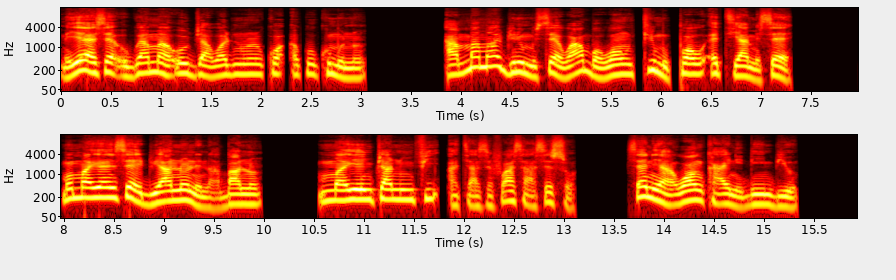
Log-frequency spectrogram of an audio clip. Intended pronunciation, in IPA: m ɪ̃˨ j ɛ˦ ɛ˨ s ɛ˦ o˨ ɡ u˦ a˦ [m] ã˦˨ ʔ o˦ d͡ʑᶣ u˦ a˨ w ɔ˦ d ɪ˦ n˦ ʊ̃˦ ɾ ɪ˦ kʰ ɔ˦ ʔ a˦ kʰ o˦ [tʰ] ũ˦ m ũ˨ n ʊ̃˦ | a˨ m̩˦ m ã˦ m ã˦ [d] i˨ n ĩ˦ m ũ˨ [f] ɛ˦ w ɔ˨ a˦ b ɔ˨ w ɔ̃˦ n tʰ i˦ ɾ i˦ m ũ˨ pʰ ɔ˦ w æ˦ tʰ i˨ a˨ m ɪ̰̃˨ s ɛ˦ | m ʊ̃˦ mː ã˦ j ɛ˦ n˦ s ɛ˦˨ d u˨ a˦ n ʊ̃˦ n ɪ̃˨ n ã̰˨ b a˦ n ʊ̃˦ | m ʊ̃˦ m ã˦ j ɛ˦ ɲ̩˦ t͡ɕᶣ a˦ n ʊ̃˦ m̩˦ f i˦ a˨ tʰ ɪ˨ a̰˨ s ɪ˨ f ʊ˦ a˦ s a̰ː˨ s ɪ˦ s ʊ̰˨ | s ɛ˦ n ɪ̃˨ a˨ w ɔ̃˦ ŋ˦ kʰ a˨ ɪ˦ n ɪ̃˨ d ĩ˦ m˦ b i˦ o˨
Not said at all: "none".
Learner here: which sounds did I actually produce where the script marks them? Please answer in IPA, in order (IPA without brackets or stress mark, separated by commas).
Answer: m, kʰ, d͡ʑᶣ, s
